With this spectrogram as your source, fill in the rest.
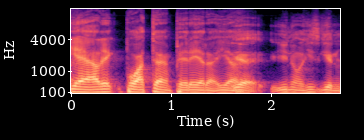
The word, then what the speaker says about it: Pereira: Yeah, Alex Pereira, yeah.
